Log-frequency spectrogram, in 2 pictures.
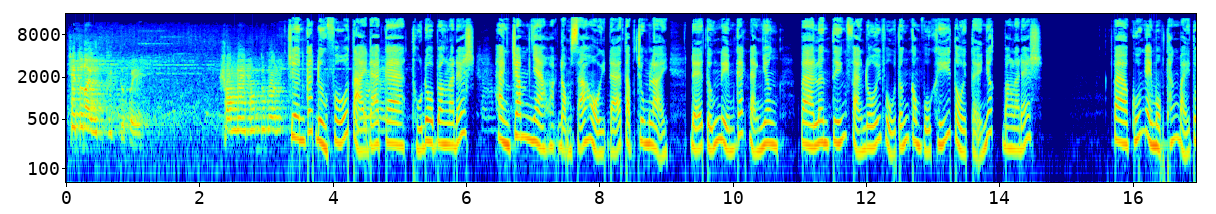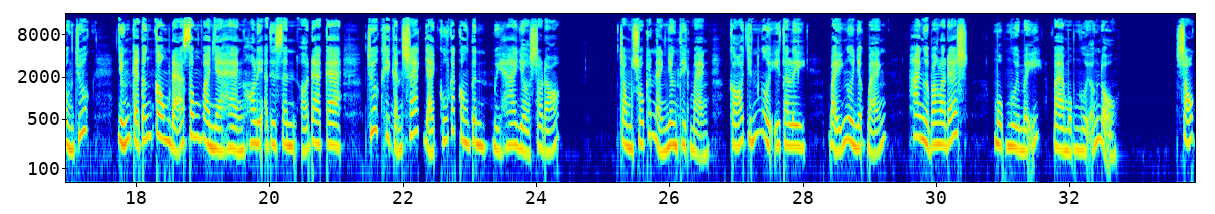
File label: vietnamese; bangladesh attack leaves around 28 killed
